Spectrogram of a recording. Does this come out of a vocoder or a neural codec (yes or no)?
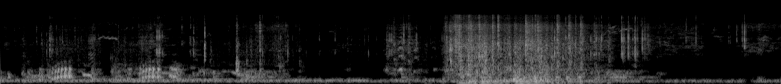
no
